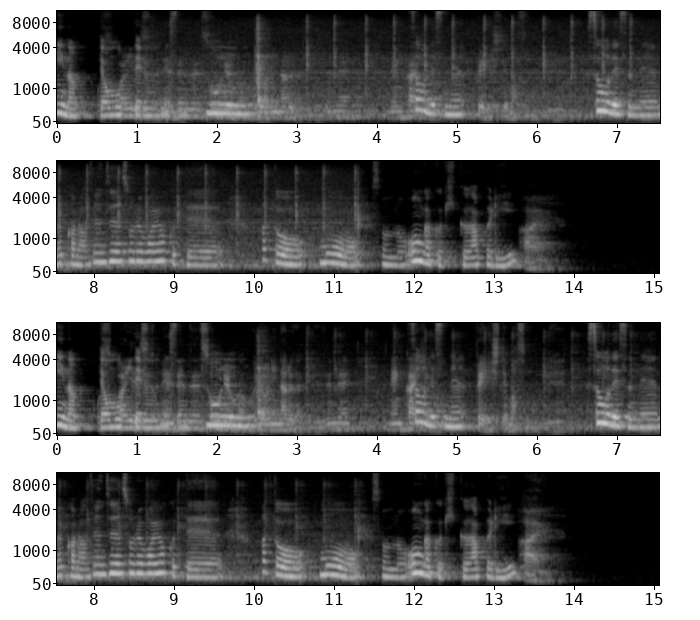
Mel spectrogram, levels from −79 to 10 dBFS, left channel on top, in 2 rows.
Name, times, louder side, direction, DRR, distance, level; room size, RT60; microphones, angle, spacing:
voice 1, 0.0-2.5 4.5-5.1 6.7-13.3, right 1 dB, 10° right, 12 dB, 0.3 m, -21 dB
voice 2, 0.5-4.9 5.2-6.4 7.3-7.9 13.3-13.7, right 3 dB, 65° right, 7 dB, 0.9 m, -32 dB
sound 1, 1.0-11.3, left 2 dB, 55° left, 1.0 m, -37 dB
13.5 x 11.5 x 2.3 m, 0.88 s
head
